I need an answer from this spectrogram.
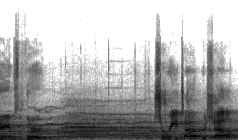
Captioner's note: crowd cheering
